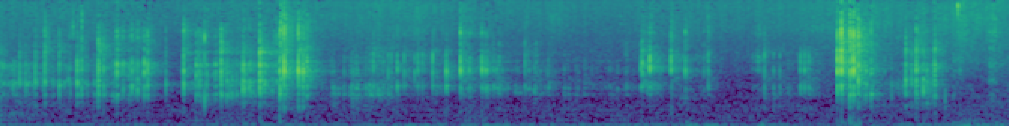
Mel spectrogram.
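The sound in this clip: Scratchy brushing and light clicking of a toothbrush with toothpaste on a plastic toy dentist set. The sound is soft and intermittent, with two louder scrubbing bursts and no voices.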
